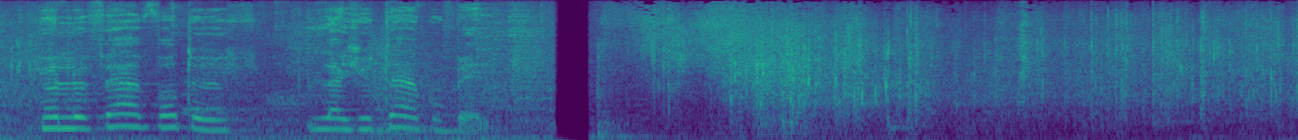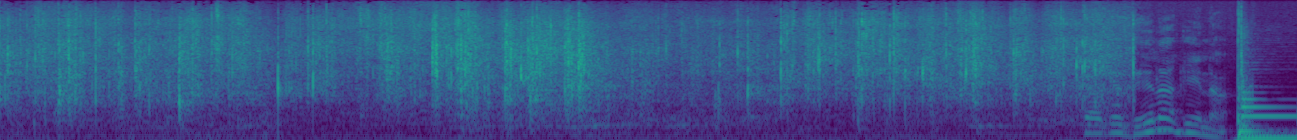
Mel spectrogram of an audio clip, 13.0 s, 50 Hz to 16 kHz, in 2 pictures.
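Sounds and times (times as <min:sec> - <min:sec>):
sheet of paper being crumpled: 0:00.0 - 0:00.8, 0:01.5 - 0:12.2
speech: 0:00.2 - 0:02.6, 0:12.0 - 0:12.8.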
